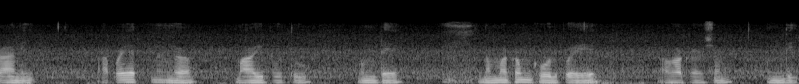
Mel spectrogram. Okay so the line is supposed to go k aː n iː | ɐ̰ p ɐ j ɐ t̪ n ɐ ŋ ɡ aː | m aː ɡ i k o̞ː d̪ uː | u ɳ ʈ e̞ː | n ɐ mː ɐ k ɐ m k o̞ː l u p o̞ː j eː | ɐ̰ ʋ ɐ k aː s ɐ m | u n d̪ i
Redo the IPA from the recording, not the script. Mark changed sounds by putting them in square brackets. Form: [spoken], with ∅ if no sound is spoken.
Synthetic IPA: k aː n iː | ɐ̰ p ɐ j ɐ t̪ n ɐ ŋ ɡ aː | m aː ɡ i [p] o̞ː [t̪] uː | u ɳ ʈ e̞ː | n ɐ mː ɐ k ɐ m k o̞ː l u p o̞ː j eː | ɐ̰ ʋ ɐ k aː [ʃ] ɐ m | u n d̪ i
